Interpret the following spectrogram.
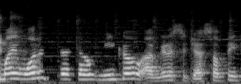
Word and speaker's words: Nico: N-I-C-O.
